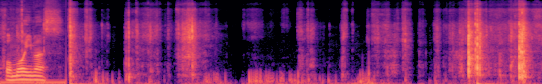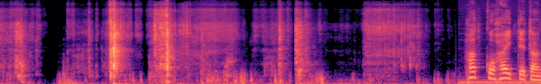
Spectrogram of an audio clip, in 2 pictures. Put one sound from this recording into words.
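Hands handle a cardboard box, with the cardboard rustling and thumping.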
